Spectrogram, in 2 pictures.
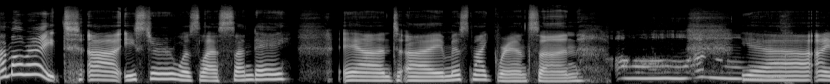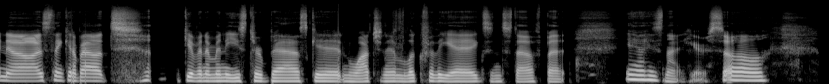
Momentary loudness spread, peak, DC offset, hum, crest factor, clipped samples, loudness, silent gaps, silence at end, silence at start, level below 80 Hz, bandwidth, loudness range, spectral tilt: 10 LU; -2 dBFS; under 0.1%; none; 16 dB; under 0.1%; -19 LUFS; none; 0.3 s; 0 s; -62 dBFS; 17 kHz; 3 LU; -4.5 dB/octave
